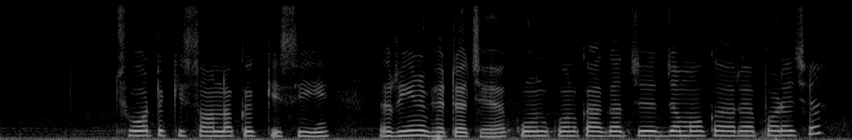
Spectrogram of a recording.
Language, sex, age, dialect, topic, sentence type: Maithili, female, 25-30, Angika, agriculture, question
